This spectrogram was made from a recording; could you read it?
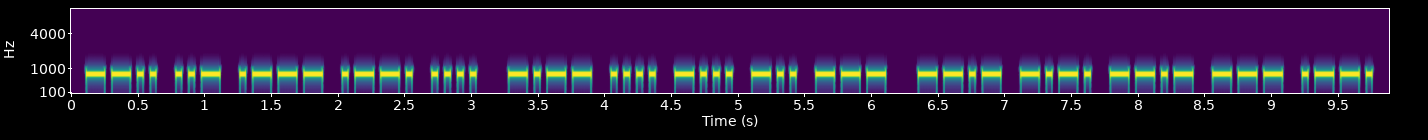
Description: Morse code, heard as a keyed tone, about 25 wpm, 800 Hz. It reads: ZUJPH YHBDO QCQOP
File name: Morse / ltr-25wpm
